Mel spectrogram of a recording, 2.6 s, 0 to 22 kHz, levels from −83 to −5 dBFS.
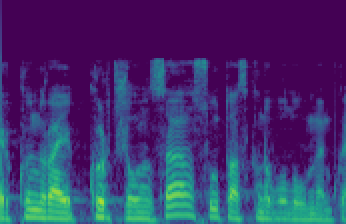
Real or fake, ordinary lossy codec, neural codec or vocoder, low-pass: fake; none; codec, 16 kHz, 8 kbps, FreqCodec, larger model; 7.2 kHz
